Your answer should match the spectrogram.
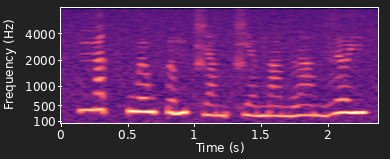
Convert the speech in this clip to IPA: ŋ a˦˥ t̚ k w ə˧ w ɓ ə˨˦ m t͡ɕ a̤˨˩ n t͡ɕ ɛ̤˨˩ m a̤˨˩ n l a̤˨˩ m z ə˧ j

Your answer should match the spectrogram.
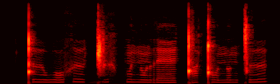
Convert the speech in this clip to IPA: ǃ ɨː w o x ɨː ɡ͡ǁ ɨ x kʷ ĩ n õ r eː ɡ͡ǃ a ǃ o n o n ǀ ɨ

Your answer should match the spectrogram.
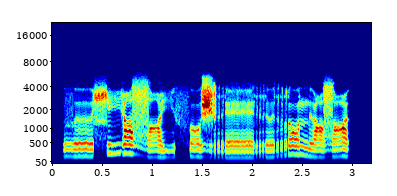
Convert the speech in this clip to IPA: ð əː˨ ɬ iː˥ zˤ iː˩ θ ɔ˨ ʒ r ɛː˩ r ə˨ r ɔ˥ n əː˨ zˤ ə˦

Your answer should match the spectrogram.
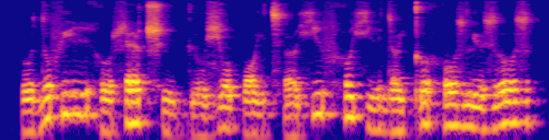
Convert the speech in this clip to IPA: ʊ˩ d ʊ˥ f j i˥ h ʊ˩ ɬ ɛ˧ ʈ͡ʂʰ i˩ kʲ o˩ ʑ o˧ p ɔ˩ j t͡sʼ œ˩ ç i˥ f h ʊ˥ ç i˧ d œ˧ j kʼ ʊ˥ h o˥ z lʲ ʉ˧ z l ʊ˥ z

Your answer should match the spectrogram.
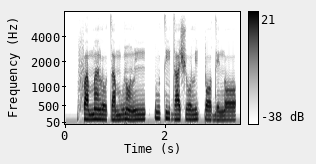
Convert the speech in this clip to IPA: f a˧ m ã˧ l o˨ t a˨ m u˨˦ ɾ ɔ̃˧ l ĩ˦ | k͡p u˦ t i˦˨ d a˧ ʃ o˧ l i˦ k͡p ɔ˧ d e˨ n ɔ˧

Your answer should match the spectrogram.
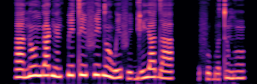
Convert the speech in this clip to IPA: a˧ n ɔ̃˦ ɡ a˦ ɡ ɛ̃˧ k͡p i˦ t i˦ f i˦ d ɔ̃˦˨ w i˧ f i˨ ɡ i˨˦ j a˦ d a˧ | f u˨ b o˨ t ũ˧ ɡ ũ˧

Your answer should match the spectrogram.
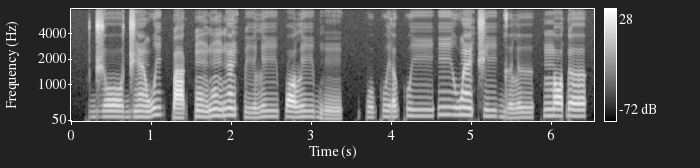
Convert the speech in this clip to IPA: d͡ʒ oː˧ d͡ʒ ɛ̃˧ w i˦ k͡p a˨ k͡p ũ˧ ɡʷ ũ˦ ɡ ɛ̃˦ k͡p i˨ l iː˧ p ɔ˧ l iː˦ b ĩ˨ | p u˨ kʷ i˧ ɾ ə˦ kʷ iː˦ | iː˦ w ɛ̃˦ t͡ʃ iː˧ ɡ ɨ˨ l ɨ˧ | n ɔ˧ ɗ ə˧

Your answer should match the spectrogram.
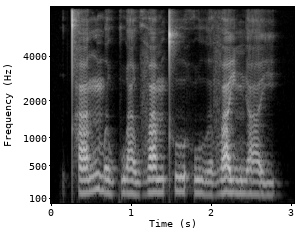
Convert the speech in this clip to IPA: t̪ʰ a˨˦ n m ə̤˨˩ w k w a̤˨˩ w v a˧ m t̪ʰ u˧ h w ṳ˨˩ ə̯ v a˧ j ɲ a̤˨˩ j

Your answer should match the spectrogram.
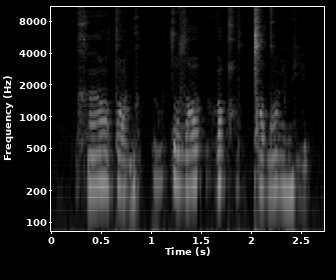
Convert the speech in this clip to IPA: x ɐ̃ː tˤ ʉ ɡ | ɾ ṳ t̪ ʉ zˤ ɨ | h u qʰ ṳ tˤ ǀ i dˤ õ ɡ bʲ e̤

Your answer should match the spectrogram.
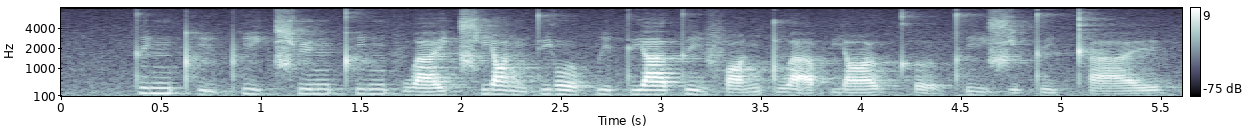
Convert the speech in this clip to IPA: t̪ i˥ ŋ pʰ ḭ˨˩ pʰ i˥˩ t͡ɕʰ y˥ n pʰ i˥ ŋ f w a˧˥ ɪ̯ t͡ɕʰ j ɑ˥˧ ŋ t̪ j o˥˧ ʊ̯ p i˥˩ t̪ j ä˥ t̪ i˥˩ f ɑ˧˥ ŋ t̪ w ä̰˨˩ p j ɑ˧˥ ʊ̯ kʰ ɤ̰˨˩ t̪ʰ i˥˩ ɕ i˩ t̪ i˥˩ kʰ a˧˥ ɪ̯

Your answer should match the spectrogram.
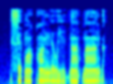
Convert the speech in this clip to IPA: s e ɓ ɔ̃ u̯ qʷ ã ŋ e u̯ j i ɠ ã ɓ ã ɡ

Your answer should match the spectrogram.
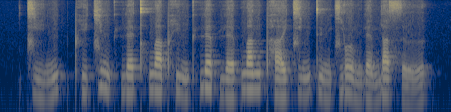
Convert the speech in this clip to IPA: t͡ɕ i˨˩˦ ŋ | pʰ i˨˩ t͡ɕ y˥˩ n pʰ ɥ ɛ˧˥ kʰ w ä˧˥ pʰ i˨˩ ŋ pʰ ɥ ɛ˥˩ p ɥ ɛ˧˥ p w a˥ n pʰ a˧˥ ɪ̯ t͡ɕ i˧˥ ŋ t̪ y˨˩ n t͡ɕ j o˥˩ ʊ̯ m ɥ ɛ˨˩ m j ä˥˩ s ɹ̩˨˩˦

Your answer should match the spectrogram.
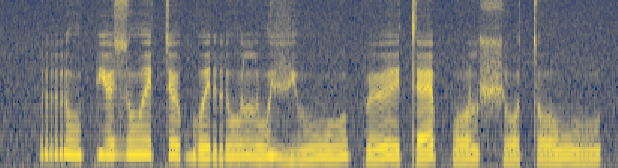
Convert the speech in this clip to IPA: r u˥ pʲ ø˥ z u˥ ɪ̯ t ø˥ ɡʷ ɪ˧˥˧ r u˥ l u˧˥˧ vʲ u˨˦ w u˧˥˧ p ø˧˥˧ ɪ̯ t ɛ˧˥˧ p o˨˦ l ʃ o˨˦ t o˨˦ w u˨˦

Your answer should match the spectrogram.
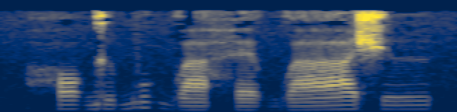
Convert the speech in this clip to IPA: h ɔ˨ ɡ ɨ˨ b u˦ ɡʷ a˨ h ɛ˨ ɡʷ aː˨˦ ʃ ɨ˧

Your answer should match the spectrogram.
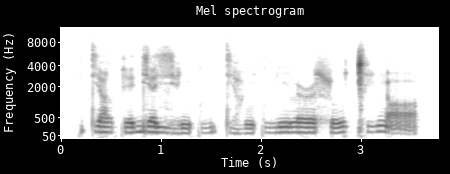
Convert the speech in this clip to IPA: tʲ ɑ˧ l k ɪ˩˥ dʲ ɛ˧ zʲ ɛ̤˩ ɲ k ṳ˩˥ tʲ ɑ̤˩ ŋ k ṳ˧ ɲ l ə˞˧ ɬ u˩˥ ǀʰ i̤˥ ŋ ɑ̰˥˩

